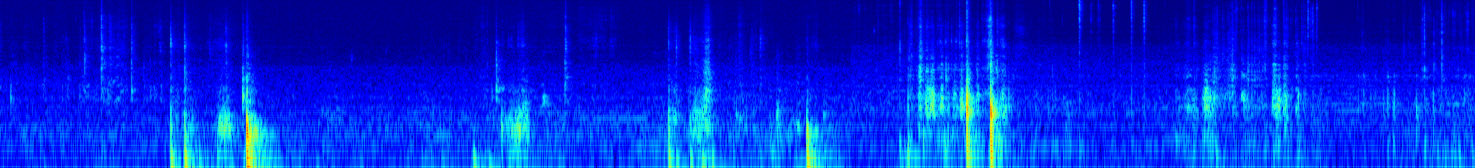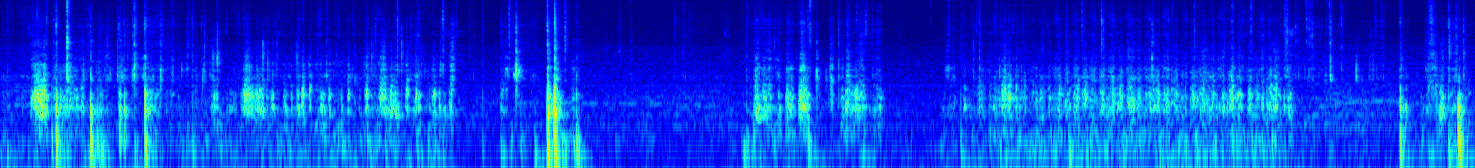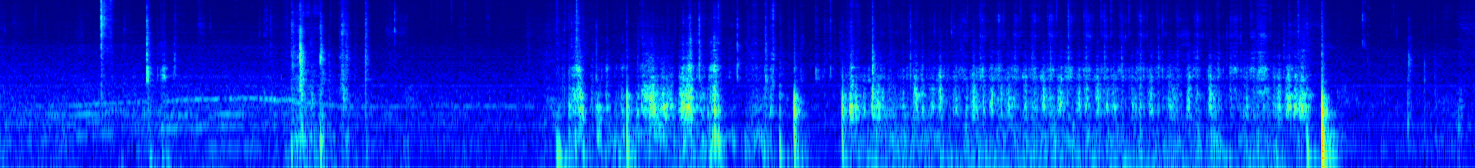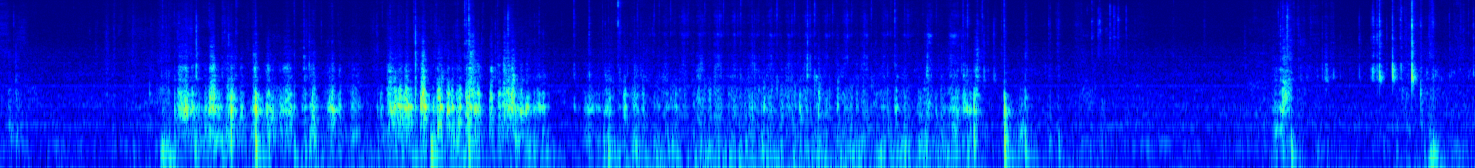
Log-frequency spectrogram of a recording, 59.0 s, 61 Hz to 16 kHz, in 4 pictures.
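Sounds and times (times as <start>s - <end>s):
scratching and rubbing: 24.3s - 28.2s, 35.1s - 42.7s, 45.9s - 54.2s
small parts clicking and tapping: 48.3s - 55.6s, 57.0s - 59.0s.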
